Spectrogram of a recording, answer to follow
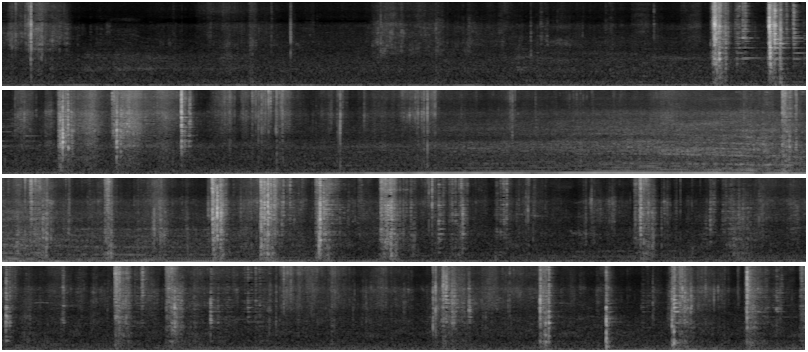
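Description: A metal garden hoe chopping into soil and weeds, with sharp irregular strikes from about a quarter of the way in, in runs of several blows. A passing motor vehicle swells and fades midway through, and is the loudest sound there.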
